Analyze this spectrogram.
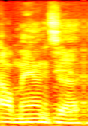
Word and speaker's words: Almanza: Alman almana almana yeah yeah it's kind of like Bonanza I'll get it right I'll get it right Alman J almanza almanza right no almana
